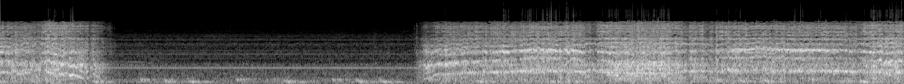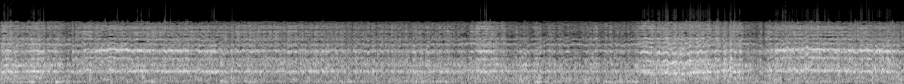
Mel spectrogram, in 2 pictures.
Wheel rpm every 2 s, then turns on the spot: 70, 0, 120, 160, 160, 160, 160, 160, 160.
none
